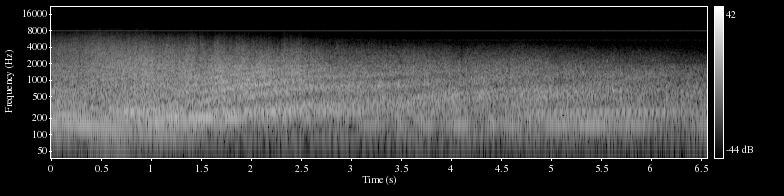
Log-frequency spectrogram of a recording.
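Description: Vintage propeller warbirds at an airshow, a Lancaster bomber with Spitfire and Hurricane fighters, make a loud, continuous engine drone and roar that swells slightly and then eases as they pass.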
